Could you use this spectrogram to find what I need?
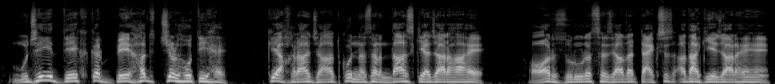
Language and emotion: Urdu, angry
